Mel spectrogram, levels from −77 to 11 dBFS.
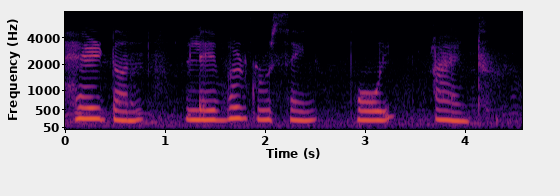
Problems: constant background noise, background conversations at intervals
